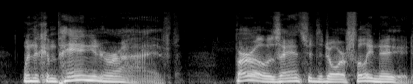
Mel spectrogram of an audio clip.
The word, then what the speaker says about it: Burrous: Like we talked about, his last name is not pronounced Burrous, and as a journalist, he deliberately changed the pronunciation of his last name to sound like Burroughs, as in William S. Burroughs, who is also a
